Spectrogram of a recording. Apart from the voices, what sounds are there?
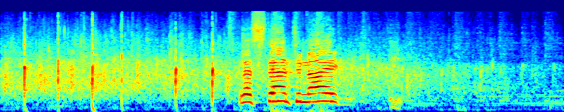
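audience applause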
